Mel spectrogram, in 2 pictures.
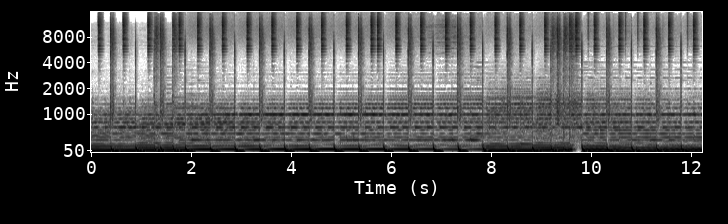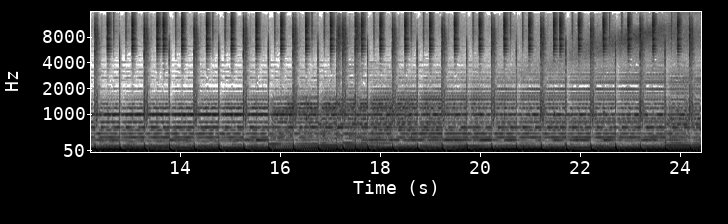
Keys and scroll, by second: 3.8 space, 9.8 space, 10.1 space, 11.8-12.8 typing, 13.0 Return, 15.5 space, 17.0 space.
